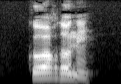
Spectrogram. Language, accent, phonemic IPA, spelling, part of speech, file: French, France, /kɔ.ɔʁ.dɔ.ne/, coordonner, verb, LL-Q150 (fra)-coordonner.wav
- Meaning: to coordinate, to organise thoroughly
